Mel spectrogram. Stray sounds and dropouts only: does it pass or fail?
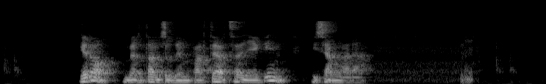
fail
